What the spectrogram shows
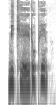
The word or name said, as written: mikadopind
